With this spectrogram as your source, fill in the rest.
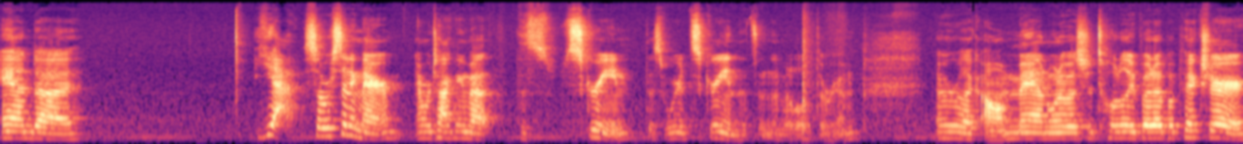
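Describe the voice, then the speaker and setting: A woman with a fairly low voice speaks at a fairly slow pace with long, frequent pauses and an upbeat tone. Her pitch varies in an ordinary way, her loudness swings widely, and there is noticeable background noise. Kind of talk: casual vlog talk to camera. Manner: casual, chatty, upbeat.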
